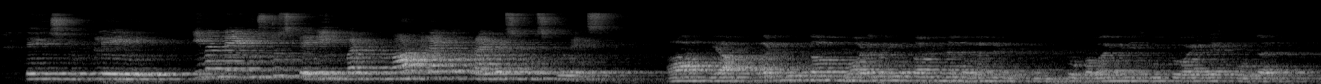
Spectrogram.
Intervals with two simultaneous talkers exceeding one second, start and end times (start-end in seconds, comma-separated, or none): none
